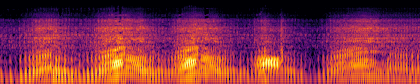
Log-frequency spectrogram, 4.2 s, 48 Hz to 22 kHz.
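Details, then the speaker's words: 2022 SSR SR300 dirt bike, single cylinder, just after a new carburetor install, engine still very cold: once the choke closes, the beat surges and sags about once a second and bogs; the idle is turned up. "Still very cold. Don't mind the bog. Turning the idle up."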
